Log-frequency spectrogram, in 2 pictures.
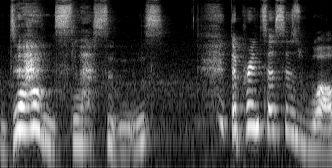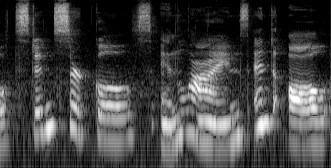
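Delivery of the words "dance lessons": very slow drawn-out announcement; grand announcement. Acted. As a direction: savour each word. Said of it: "said Madame Gertrude".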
